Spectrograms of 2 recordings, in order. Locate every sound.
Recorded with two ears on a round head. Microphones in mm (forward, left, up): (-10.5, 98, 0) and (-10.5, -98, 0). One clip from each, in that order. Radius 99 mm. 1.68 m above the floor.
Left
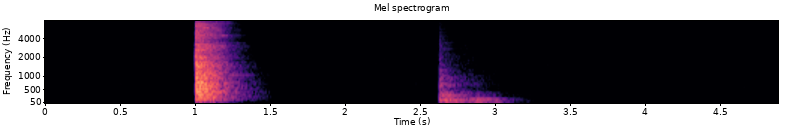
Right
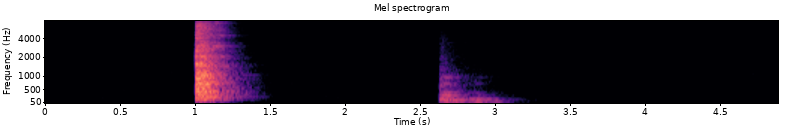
1.0 s breaking glass: 15° left (ahead or behind), 0.8 m
2.6 s a cupboard door: 65° left (ahead or behind), 0.5 m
